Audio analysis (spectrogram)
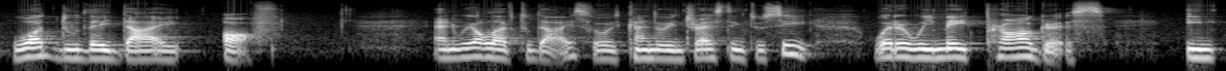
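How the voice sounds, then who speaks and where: A woman oncologist giving a conference talk in a wry, self-deprecating way, speaking deliberately. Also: low voice, a little mellow.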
